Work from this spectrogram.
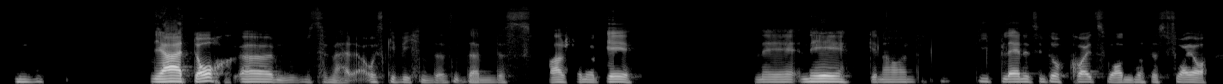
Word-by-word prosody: Mhm. 120 Hz, 0 st, -9 dB, 1.1 s
Ja, 130 Hz, +1 st, +10 dB
doch, 140 Hz, +5 st, +4 dB
ähm, 115 Hz, -4 st, -1 dB
sind 105 Hz, 0 st, -16 dB
wir 95 Hz, -5 st, -10 dB
halt -, -, -11 dB
ausgewichen, 110 Hz, -4 st, -11 dB
das 95 Hz, 0 st, -11 dB
n -, -, -15 dB
dann 100 Hz, 0 st, -7 dB
das 100 Hz, 0 st, -16 dB
war 110 Hz, +1 st, +1 dB
schon 115 Hz, -1 st, -8 dB
okay. 120 Hz, 0 st, -1 dB, 1.2 s
Ne, 115 Hz, 0 st, -5 dB
ne, 130 Hz, -3 st, +4 dB, 0.2 s
genau. 115 Hz, 0 st, -8 dB
D 115 Hz, -, -16 dB, 0.6 s
die 135 Hz, -3 st, -10 dB
Pläne 125 Hz, +1 st, -1 dB
sind 125 Hz, +3 st, -14 dB
durchkreuzt 120 Hz, -2 st, -4 dB
worden 105 Hz, -1 st, -3 dB
durch 105 Hz, -1 st, -9 dB
das 110 Hz, 0 st, -12 dB
Feuer. 110 Hz, -4 st, -2 dB
115 Hz, 130 wpm, -24 LUFS, 105-125 Hz, 1.2 s, Ja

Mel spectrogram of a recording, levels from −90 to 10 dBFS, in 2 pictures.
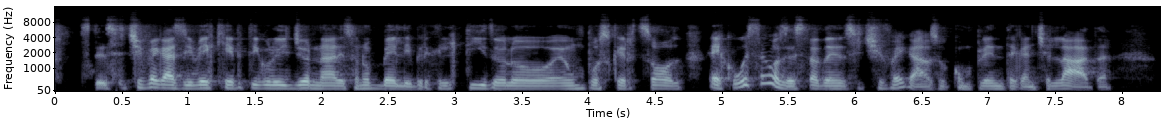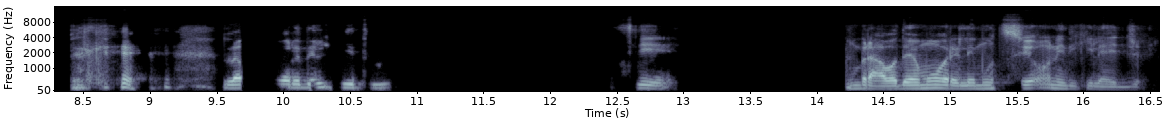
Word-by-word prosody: st 365 Hz, -, -6 dB
se 150 Hz, -, -3 dB
ci 150 Hz, +2 st, +2 dB
fai 170 Hz, -, +3 dB
caso 135 Hz, -4 st, +4 dB
i 130 Hz, -, -3 dB
vecchi 140 Hz, 0 st, +1 dB
articoli 135 Hz, 0 st, -2 dB
di 130 Hz, -, 0 dB
giornale 125 Hz, -3 st, +1 dB
sono 130 Hz, 0 st, -4 dB
belli 120 Hz, -2 st, -1 dB
perché 115 Hz, -, -11 dB
il 120 Hz, -, -9 dB
titolo 125 Hz, -4 st, -3 dB
è 115 Hz, -, -4 dB
un 120 Hz, +1 st, -5 dB
po' 130 Hz, -2 st, -6 dB
scherzol 125 Hz, -2 st, -2 dB, 0.2 s
ecco -, -, 0 dB
questa 340 Hz, -, -2 dB
cosa 120 Hz, -, +1 dB
è -, -, -2 dB
stata, 120 Hz, +1 st, -1 dB
se -, -, -2 dB
ci -, -, -1 dB
fai -, -, -5 dB
caso, -, -, -3 dB
completamente 115 Hz, +1 st, -7 dB
cancellata, 105 Hz, -3 st, -1 dB, 0.5 s
perché -, -, +1 dB, 0.6 s
l'autore 155 Hz, +2 st, +4 dB
del 170 Hz, +3 st, -1 dB
titolo 155 Hz, -1 st, -2 dB, 1.7 s
Sì. 135 Hz, -4 st, -3 dB, 1.3 s
Mh, 125 Hz, -, -5 dB
bravo, 115 Hz, -2 st, +6 dB
de 130 Hz, -, +6 dB
amore 135 Hz, -1 st, +6 dB
le 125 Hz, +1 st, +1 dB
emozioni 130 Hz, +1 st, +2 dB
di 115 Hz, -, -10 dB
chi 120 Hz, -, -11 dB
legge. 100 Hz, -2 st, -7 dB
130 Hz, 160 wpm, -25 LUFS, 120-140 Hz, 1.7 s, bravo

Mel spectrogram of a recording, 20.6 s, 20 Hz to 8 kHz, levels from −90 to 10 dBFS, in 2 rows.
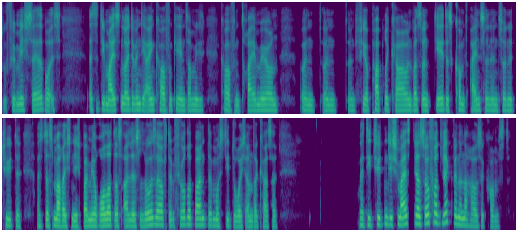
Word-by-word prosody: so -, -, -13 dB
für 150 Hz, -, -5 dB
mich 150 Hz, 0 st, -1 dB
selber, 145 Hz, 0 st, 0 dB
ist 435 Hz, -, -7 dB, 0.6 s
also 155 Hz, +3 st, -5 dB
die 155 Hz, 0 st, -2 dB
meisten 145 Hz, +2 st, +2 dB
Leute, 155 Hz, 0 st, +1 dB
wenn 155 Hz, 0 st, +1 dB
die 150 Hz, -, -2 dB
einkaufen 145 Hz, 0 st, -1 dB
gehen, 145 Hz, -1 st, -2 dB
sagen 145 Hz, 0 st, -4 dB
wir 145 Hz, -, -1 dB
die 140 Hz, 0 st, -9 dB, 0.3 s
kaufen 140 Hz, -3 st, -4 dB
3 140 Hz, +1 st, -2 dB
Möhren 145 Hz, 0 st, 0 dB, 0.4 s
und 140 Hz, -2 st, -4 dB
und 140 Hz, -1 st, -5 dB, 0.2 s
und 140 Hz, -1 st, -8 dB
4 145 Hz, -2 st, -2 dB
Paprika 145 Hz, -1 st, -1 dB
und 145 Hz, -1 st, -2 dB
was 150 Hz, -1 st, -2 dB
und 145 Hz, -1 st, -1 dB
jedes 150 Hz, 0 st, +1 dB
kommt 155 Hz, -1 st, -5 dB
einzeln 145 Hz, +1 st, -1 dB
in 145 Hz, -, -3 dB
so 145 Hz, +1 st, -3 dB
'ne 145 Hz, -1 st, -3 dB
Tüte. 155 Hz, -3 st, -2 dB, 0.3 s
Also 145 Hz, 0 st, -5 dB
das 160 Hz, -1 st, +1 dB
mache 150 Hz, -2 st, +6 dB
ich 140 Hz, -, -2 dB
nicht. 145 Hz, -1 st, 0 dB
Bei 150 Hz, -, +4 dB
mir 155 Hz, 0 st, +4 dB
rollert 155 Hz, +2 st, +5 dB
das 150 Hz, 0 st, +1 dB
alles 150 Hz, 0 st, +2 dB
lose 175 Hz, +4 st, +3 dB
auf 175 Hz, -, +1 dB
dem 160 Hz, -1 st, -3 dB
Förderband, 175 Hz, 0 st, +1 dB
da 160 Hz, -, -1 dB
muss 160 Hz, -1 st, -2 dB
die 160 Hz, -, -4 dB
durch 135 Hz, -2 st, -2 dB
an 140 Hz, +1 st, -2 dB
der 135 Hz, -1 st, -3 dB
Kasse. 135 Hz, -1 st, -4 dB, 1.6 s
Weil 175 Hz, -2 st, -2 dB
die 175 Hz, +1 st, 0 dB
Tüten, 185 Hz, +2 st, 0 dB
die 180 Hz, -1 st, +2 dB
schmeißt 185 Hz, +2 st, +6 dB
du 215 Hz, -, +3 dB
ja 205 Hz, -, +9 dB
sofort 225 Hz, +2 st, +4 dB
weg, 245 Hz, +3 st, +2 dB
wenn 200 Hz, -2 st, +3 dB
du 180 Hz, -, +4 dB
nach 165 Hz, -1 st, 0 dB
Hause 145 Hz, -1 st, -3 dB
kommst. 140 Hz, -2 st, -9 dB
150 Hz, 200 wpm, -24 LUFS, 145-160 Hz, 1.6 s, ja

